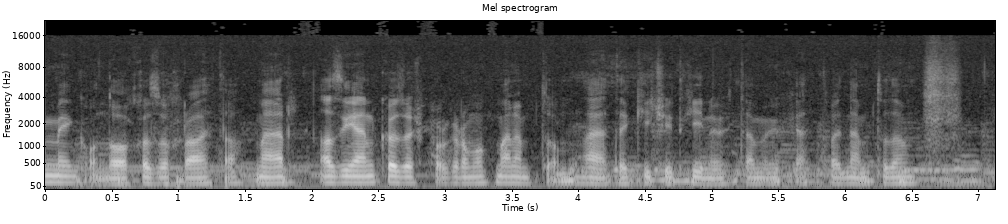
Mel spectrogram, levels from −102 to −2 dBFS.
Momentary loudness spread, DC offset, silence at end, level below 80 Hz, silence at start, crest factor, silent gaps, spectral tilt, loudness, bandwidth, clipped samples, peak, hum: 9 LU; under 0.1%; 0 s; -54 dBFS; 0 s; 20 dB; none; -6.5 dB/octave; -30 LUFS; 17.5 kHz; under 0.1%; -8 dBFS; none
